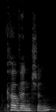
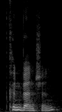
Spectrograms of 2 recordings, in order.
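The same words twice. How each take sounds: First: "convention" said as "cuh-VEN-shun", first n dropped; pronounced as written. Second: Said in the usual way. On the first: Shown as a demonstration. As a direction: say "convention" like "coven" plus "-tion". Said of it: "pronounce it the way it's written". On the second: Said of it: "trying to pronounce it".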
